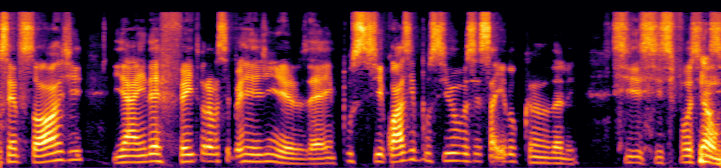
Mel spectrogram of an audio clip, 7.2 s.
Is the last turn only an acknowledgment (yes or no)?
yes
